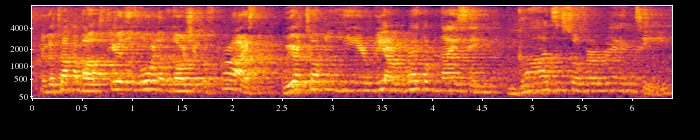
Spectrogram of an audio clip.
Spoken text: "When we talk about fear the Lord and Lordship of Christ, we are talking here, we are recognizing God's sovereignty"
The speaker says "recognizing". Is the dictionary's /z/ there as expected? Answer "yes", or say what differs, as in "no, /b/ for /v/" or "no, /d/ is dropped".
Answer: yes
